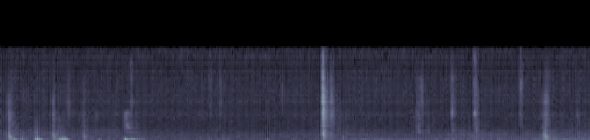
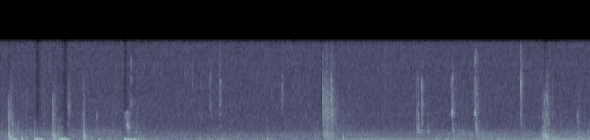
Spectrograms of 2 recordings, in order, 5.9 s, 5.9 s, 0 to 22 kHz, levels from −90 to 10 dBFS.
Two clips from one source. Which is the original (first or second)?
second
